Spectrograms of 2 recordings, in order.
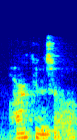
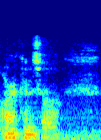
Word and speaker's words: Arkansas: language but think about how how come you pronounce Kansas Kansas and Arkansas Arkansas and the river the a r k a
